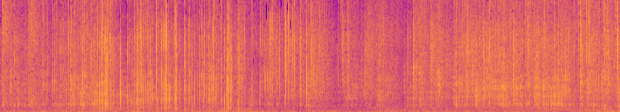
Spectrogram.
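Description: A thick stack of paper banknotes bound with a yellow rubber band is held in both hands and squeezed and crinkled with the fingertips. A dense, continuous stream of dry, bright crinkling and crackling comes in soft waves, with almost no low end.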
